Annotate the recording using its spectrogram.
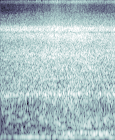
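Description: A steady low hum over an even hiss, growing slightly louder.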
